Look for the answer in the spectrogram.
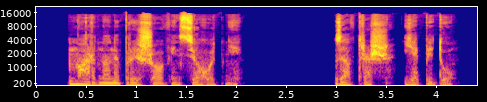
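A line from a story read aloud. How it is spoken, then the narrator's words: Gentle quiet speech. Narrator (Ukrainian): лагідно і тихо сказала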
